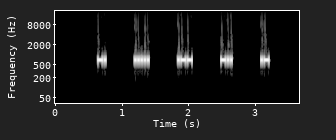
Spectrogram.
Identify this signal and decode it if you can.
Morse code, heard as a keyed tone, about 53 wpm, spaced as for 17 wpm, 700 Hz. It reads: N5WDA
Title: USA Call Signs - 6x Character Spacing - 50wpm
